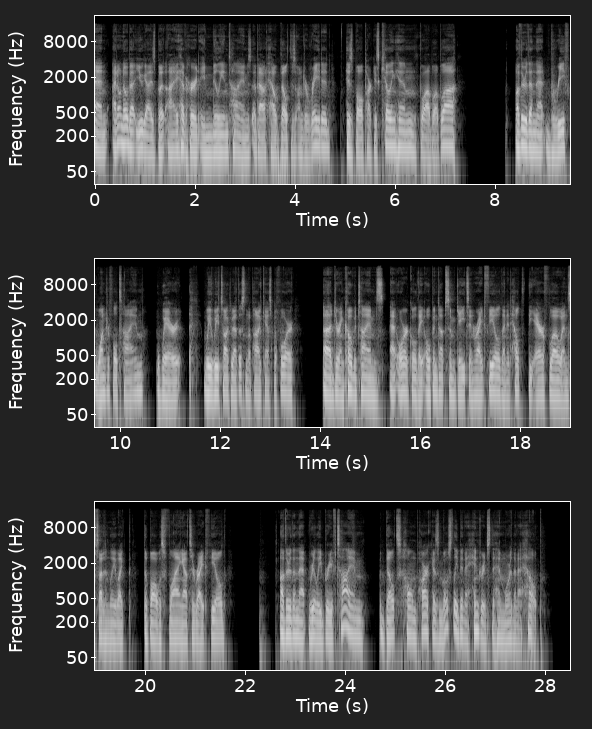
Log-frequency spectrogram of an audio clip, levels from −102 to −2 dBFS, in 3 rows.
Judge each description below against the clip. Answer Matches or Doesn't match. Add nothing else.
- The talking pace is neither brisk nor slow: Matches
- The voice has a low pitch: Matches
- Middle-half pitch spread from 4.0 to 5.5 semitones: Doesn't match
